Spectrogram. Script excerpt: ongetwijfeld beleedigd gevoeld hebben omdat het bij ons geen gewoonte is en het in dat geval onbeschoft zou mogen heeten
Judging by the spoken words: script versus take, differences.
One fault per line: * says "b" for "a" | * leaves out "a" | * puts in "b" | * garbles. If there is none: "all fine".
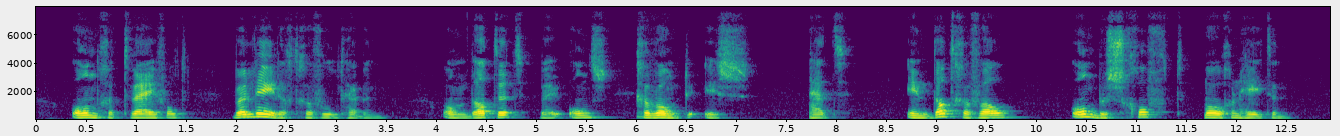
* leaves out "geen"
* leaves out "en"
* leaves out "zou"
